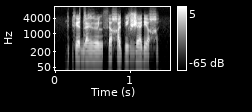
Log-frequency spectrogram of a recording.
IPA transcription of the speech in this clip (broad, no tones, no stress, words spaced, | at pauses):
kʲɑdæɣøl θeχæpʲɑlʲʒæ ɾʲeχ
